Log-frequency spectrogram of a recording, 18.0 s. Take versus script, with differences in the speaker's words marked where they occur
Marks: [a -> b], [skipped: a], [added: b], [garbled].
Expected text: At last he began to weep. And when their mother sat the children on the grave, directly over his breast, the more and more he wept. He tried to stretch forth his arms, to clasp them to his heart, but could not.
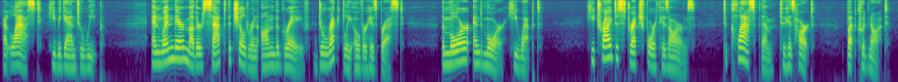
At last he began to weep. And when their mother sat the children on the grave, directly over his breast, the more and more he wept. He tried to stretch forth his arms, to clasp them to his heart, but could not.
